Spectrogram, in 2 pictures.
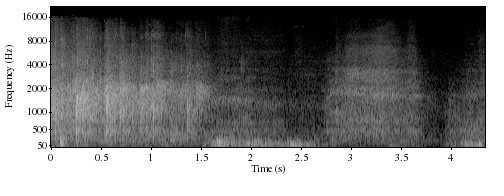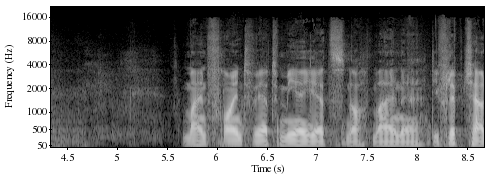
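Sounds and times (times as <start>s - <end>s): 
audience applauding: 0.0s - 1.7s
speech: 5.7s - 8.6s.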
